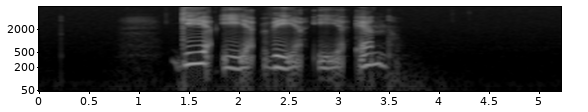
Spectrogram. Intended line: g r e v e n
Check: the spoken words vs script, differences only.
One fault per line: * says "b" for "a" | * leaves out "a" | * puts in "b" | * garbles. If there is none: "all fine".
* leaves out "r"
